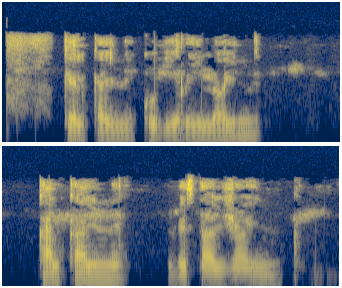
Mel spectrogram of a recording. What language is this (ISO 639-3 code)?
epo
